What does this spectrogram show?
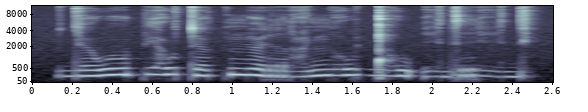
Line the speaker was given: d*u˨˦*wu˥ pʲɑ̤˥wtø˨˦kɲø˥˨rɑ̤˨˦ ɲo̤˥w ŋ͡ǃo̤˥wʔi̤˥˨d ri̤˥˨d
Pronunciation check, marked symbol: incorrect: ø˨˦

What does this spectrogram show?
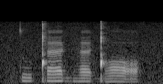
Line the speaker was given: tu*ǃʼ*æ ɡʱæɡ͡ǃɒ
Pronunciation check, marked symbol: incorrect: ǃ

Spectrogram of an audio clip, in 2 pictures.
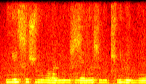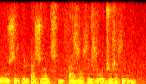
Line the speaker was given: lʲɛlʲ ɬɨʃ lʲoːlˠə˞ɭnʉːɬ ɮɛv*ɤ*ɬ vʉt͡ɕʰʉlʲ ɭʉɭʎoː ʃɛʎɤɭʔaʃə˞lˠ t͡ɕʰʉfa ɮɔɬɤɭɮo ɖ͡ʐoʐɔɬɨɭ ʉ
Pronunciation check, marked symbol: incorrect: ə˞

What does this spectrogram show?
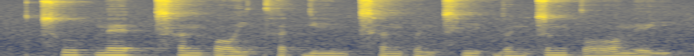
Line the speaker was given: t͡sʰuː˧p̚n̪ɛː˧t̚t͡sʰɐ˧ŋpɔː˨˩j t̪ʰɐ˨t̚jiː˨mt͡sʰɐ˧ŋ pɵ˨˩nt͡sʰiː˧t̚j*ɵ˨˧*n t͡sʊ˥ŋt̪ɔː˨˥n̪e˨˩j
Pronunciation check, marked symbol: correct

